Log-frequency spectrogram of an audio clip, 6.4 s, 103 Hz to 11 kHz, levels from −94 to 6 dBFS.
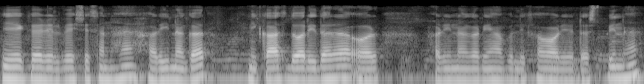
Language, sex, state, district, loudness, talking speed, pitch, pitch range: Hindi, male, Bihar, West Champaran, -21 LUFS, 185 wpm, 130 Hz, 120-135 Hz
